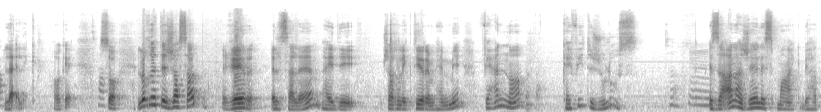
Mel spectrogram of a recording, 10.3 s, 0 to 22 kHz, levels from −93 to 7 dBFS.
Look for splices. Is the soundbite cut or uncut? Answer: uncut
